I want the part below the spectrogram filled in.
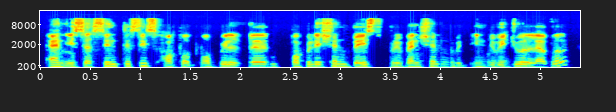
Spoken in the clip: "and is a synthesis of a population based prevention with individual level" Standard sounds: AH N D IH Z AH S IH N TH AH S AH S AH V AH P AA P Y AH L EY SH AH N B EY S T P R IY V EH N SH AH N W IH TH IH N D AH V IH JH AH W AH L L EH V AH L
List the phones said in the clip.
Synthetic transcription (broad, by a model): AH N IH S AH S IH N T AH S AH S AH P AH P AA P Y AH L EY SH AH N B EY S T P R IY V EH N SH AH N W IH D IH N D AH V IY JH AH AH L L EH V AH L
